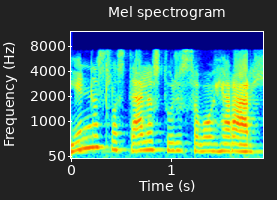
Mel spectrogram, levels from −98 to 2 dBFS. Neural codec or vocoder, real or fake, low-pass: none; real; 7.2 kHz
